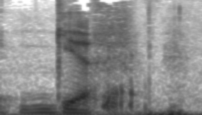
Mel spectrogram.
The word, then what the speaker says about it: GIF: the people who created it wanted it pronounced as GIF with a G sound. It's a GIF. Yes. Almost like the other word for present, GIF. – Just drop the T. – Yes. There you go. There you go. – Or if would have pinned J-I-F, right? – Do what?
